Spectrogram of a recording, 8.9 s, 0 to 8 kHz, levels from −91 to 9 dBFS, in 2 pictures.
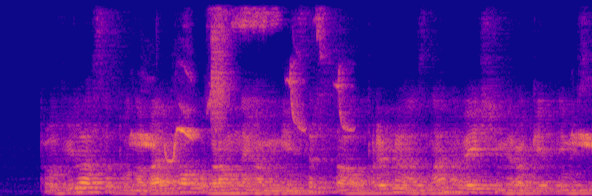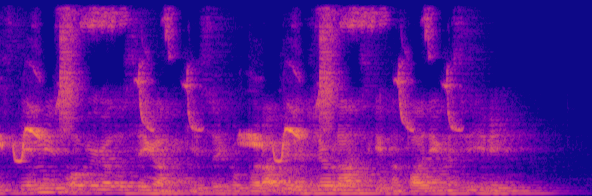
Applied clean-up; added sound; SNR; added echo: none; Bird; 2 dB; reverberation time 0.7 s.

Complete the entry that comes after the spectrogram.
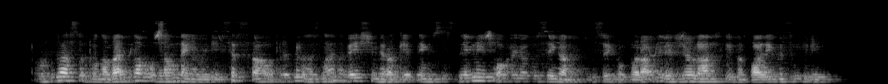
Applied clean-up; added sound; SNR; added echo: neural mask model DeepFilterNet 3.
